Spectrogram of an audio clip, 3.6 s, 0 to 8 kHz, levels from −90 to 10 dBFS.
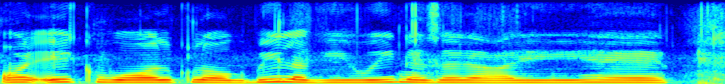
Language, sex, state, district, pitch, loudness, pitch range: Hindi, female, Jharkhand, Palamu, 215 Hz, -14 LUFS, 205-220 Hz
